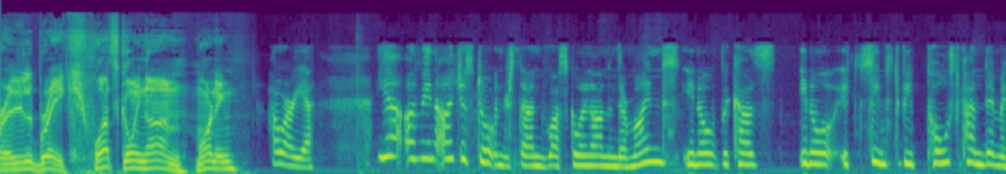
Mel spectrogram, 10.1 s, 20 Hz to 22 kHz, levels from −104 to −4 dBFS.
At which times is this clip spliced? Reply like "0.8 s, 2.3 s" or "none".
2.6 s, 4.9 s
